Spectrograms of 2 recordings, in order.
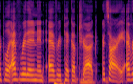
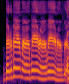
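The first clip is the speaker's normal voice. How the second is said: imitated twangy, unintelligible jabber; banjo-like mechanic; 4 semitones higher, 4 dB louder, much faster than usual. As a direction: mimic speech that sounds like banjo plucking. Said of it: "he sounds like a banjo".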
